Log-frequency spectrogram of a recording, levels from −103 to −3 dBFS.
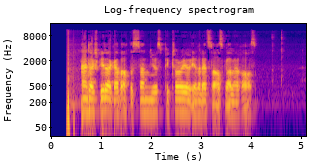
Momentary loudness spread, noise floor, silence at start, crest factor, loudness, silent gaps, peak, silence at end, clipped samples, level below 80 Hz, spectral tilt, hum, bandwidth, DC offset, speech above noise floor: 14 LU; -54 dBFS; 0.3 s; 16 dB; -16 LUFS; none; -2 dBFS; 1 s; under 0.1%; -46 dBFS; -5 dB/octave; none; 11 kHz; under 0.1%; 39 dB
